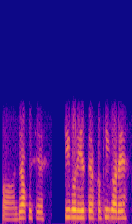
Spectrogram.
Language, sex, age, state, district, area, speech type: Assamese, female, 60+, Assam, Morigaon, rural, conversation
